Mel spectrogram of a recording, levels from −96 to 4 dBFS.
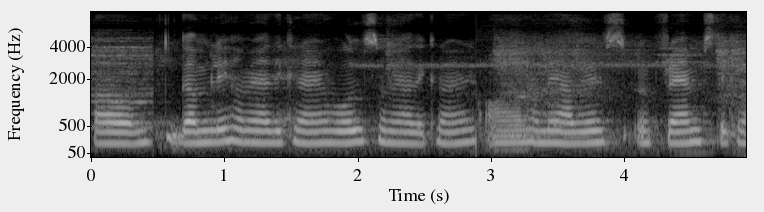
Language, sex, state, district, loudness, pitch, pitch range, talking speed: Hindi, female, Bihar, Madhepura, -37 LUFS, 200 Hz, 195-210 Hz, 230 wpm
